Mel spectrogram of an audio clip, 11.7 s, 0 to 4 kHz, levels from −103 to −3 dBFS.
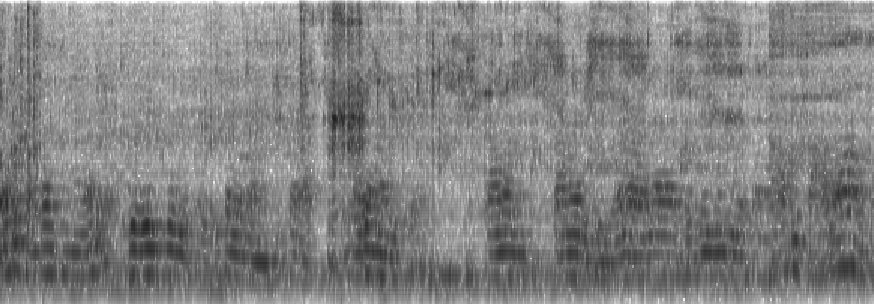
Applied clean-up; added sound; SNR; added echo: none; Sink (filling or washing); 1 dB; reverberation time 0.7 s.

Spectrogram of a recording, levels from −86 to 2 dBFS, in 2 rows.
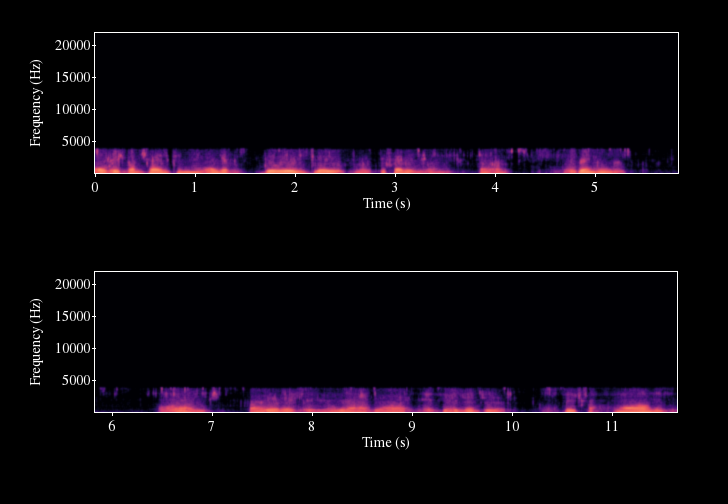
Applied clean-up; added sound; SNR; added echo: neural separator model SepFormer WHAMR!.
